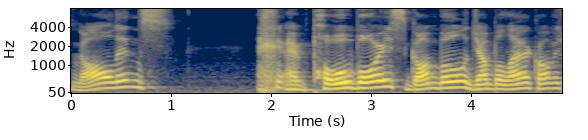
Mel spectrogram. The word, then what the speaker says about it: New Orleans: tried authentic Cajun food grew up in New Orleans pronounced nollans and po-boys gumbo jambalaya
